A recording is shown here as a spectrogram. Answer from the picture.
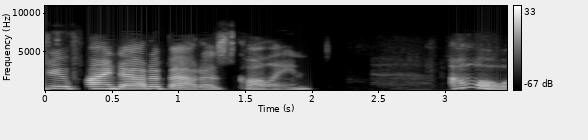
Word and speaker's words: Colleen: Colleen would be Call. great. Okay, thank you. Yeah. Colleen.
